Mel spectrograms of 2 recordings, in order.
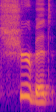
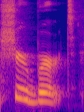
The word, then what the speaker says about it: sherbet: you purists out there yes it is spelled and pronounced sherbet not sherbert the human ear likes the flow of repeating sounds so we like to hear sherbert and orangutan instead of sherbet and orangutan me I don't care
